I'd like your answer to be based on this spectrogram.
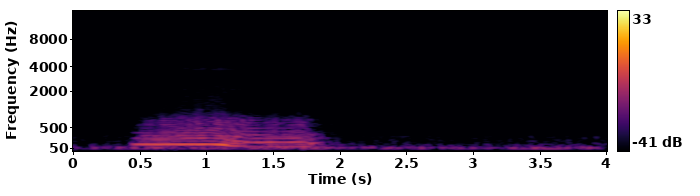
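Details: Snoring.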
